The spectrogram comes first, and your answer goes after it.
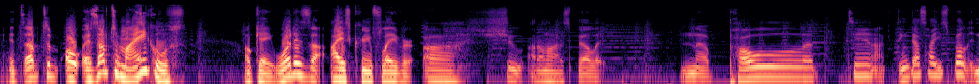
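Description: Young male gaming host, animated and excitable, slangy casual commentary, a touch high.

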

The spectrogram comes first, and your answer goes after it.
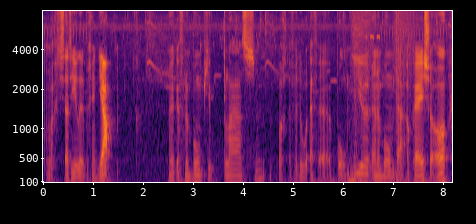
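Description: A man's voice: fairly low pitch, normal speed, vocal fry, background noise. Blunt, rambling young man gaming. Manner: rambling, blunt, swears freely, mixes in English phrases; sudden excited outbursts. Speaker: gaming channel host. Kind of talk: casual let's play commentary.

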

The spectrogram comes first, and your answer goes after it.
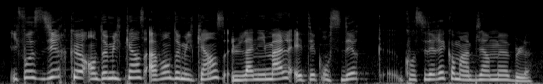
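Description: A woman chats casually on a live stream, rambling and full of fillers as she talks to viewers. Her voice sits a little high and comes through smooth and clear. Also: darkish tone. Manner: chatty, rambling with many fillers, greets chat viewers.

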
